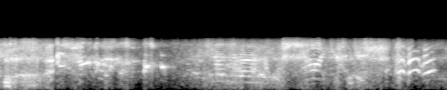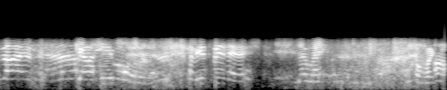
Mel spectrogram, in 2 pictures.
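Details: Deliberate burping contest between two people at a birthday party in a McDonald's: repeated long, voiced belches rising and falling in pitch, some stretched and gurgling.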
